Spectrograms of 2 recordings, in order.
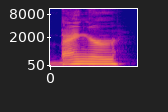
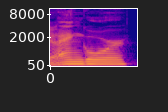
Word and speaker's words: Bangor: Banger instead of Bangor, which I still have a hard time saying it.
